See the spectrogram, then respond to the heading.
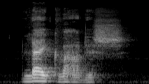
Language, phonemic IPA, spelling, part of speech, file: Dutch, /ˈlɛikwadəs/, lijkwades, noun, Nl-lijkwades.ogg
- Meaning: plural of lijkwade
